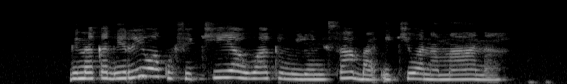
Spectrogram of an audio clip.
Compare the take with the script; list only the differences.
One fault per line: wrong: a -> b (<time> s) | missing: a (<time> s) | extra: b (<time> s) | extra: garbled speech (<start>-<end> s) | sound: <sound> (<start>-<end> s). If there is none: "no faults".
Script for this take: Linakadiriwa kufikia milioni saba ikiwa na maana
extra: watu (2.4 s)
